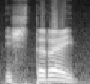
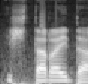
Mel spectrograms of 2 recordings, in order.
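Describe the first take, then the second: First: The word ends on a bare consonant. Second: The word ends with a final vowel. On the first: This is the regional dialect form. "আঞ্চলিক ভাষায় সব জায়গায় প্রায় জজম দিয়ে দেয়" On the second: This is the standard form. "আমরা বলছি ইশতারাইতা"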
